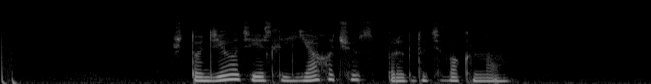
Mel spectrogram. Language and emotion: Russian, neutral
